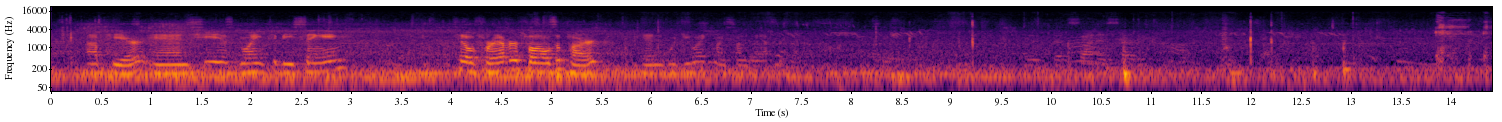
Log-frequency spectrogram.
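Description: A man speaks over a loudspeaker outdoors.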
